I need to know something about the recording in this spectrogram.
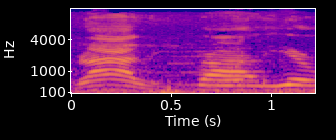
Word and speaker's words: Raleigh: And now, the way you have to say that, you gotta say Raleigh.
